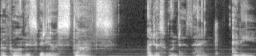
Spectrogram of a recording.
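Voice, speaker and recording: Soft-spoken and somewhat breathy, a man with a British accent talks in a very deep, low voice. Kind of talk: ASMR reading.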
